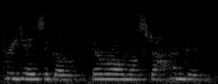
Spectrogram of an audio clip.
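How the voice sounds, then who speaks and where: A woman performs a sick, resigned young woman in a dramatic recital. The voice is soft, faint and weary, trailing away. It comes distantly through an echoey, slightly noisy room. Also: a little high, flat delivery, a little fast, lightly acted. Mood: faint, listless. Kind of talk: solo dramatic storytelling performance. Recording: echoey room, distant mic, background noise.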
